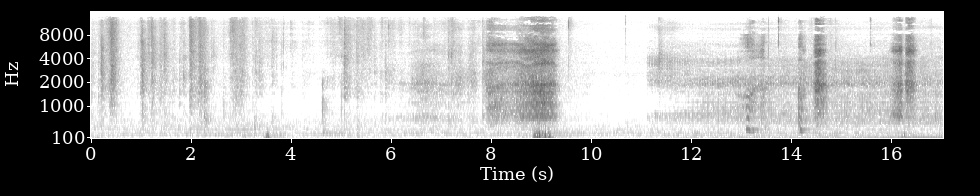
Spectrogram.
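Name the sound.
heavy panting breaths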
